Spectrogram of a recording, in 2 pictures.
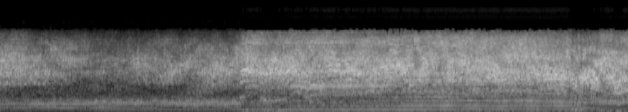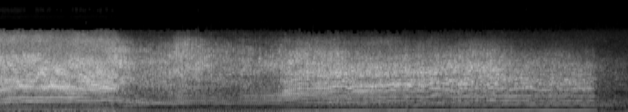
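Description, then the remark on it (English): A loud, roaring dragster engine on the car's first run in England runs continuously, revving with its pitch rising and dipping, including a brief drop midway before surging again, as water from the engine escapes onto the rear tire and the car snakes; no voices. “Tony Nancy's first run on English soil was marred by a severe snaking caused by water from the engine escaping onto the rear tire”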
